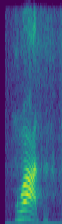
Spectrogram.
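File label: "socks", hearing impaired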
